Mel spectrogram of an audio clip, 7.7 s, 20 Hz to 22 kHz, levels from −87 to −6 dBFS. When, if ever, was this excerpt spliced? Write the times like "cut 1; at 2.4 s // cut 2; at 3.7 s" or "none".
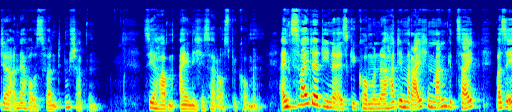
cut 1; at 4.1 s

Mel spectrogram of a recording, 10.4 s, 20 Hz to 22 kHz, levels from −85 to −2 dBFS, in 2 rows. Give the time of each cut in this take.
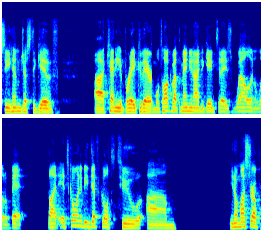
cut 1; at 3.0 s

